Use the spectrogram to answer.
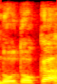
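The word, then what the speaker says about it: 長閑: 이게 한적함이 발음은 자그 자그 요건 특별하게 읽습니다 발음은 노도가 합니다 예 한자 안 쓰는 편인데 그니까 길고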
